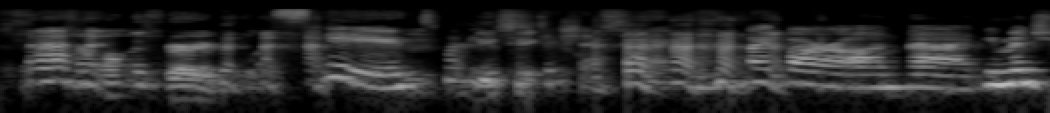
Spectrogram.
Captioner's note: laughter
